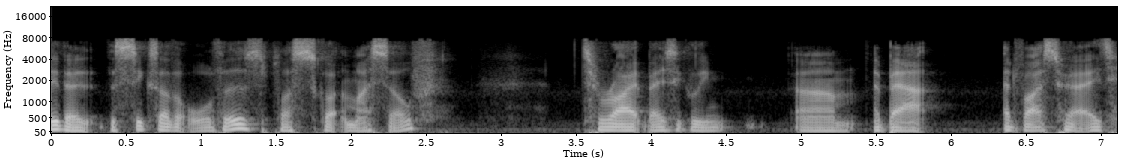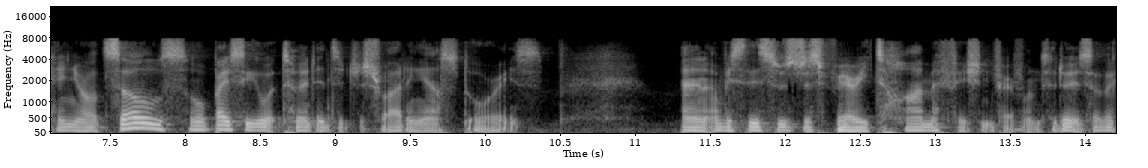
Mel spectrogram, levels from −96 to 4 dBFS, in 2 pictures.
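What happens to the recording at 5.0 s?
Nothing goes wrong at 5.0 s; the speech is intact there, carried through the Bluetooth mSBC headset link as normal.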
